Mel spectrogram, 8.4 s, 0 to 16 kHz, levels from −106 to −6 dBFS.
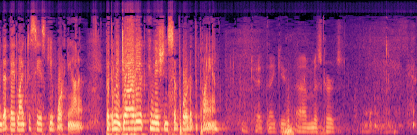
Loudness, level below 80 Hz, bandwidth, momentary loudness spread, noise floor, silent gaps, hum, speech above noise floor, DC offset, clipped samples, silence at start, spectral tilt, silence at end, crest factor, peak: -15 LUFS; -40 dBFS; 15 kHz; 23 LU; -40 dBFS; none; none; 24 dB; under 0.1%; under 0.1%; 0 s; -4.5 dB/octave; 0.05 s; 14 dB; -4 dBFS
